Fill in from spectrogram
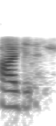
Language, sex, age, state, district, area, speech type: Nepali, female, 30-45, West Bengal, Alipurduar, rural, conversation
